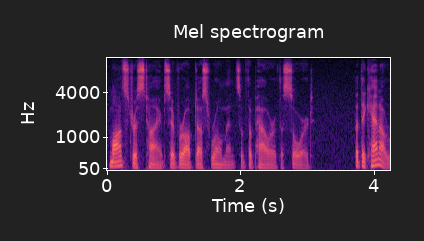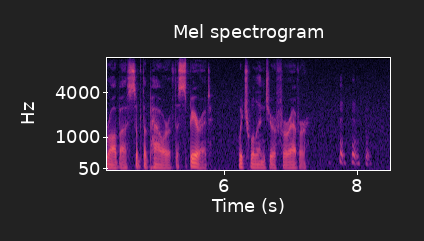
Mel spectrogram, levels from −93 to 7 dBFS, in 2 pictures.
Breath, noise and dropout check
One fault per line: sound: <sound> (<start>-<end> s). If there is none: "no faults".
sound: laugh (7.6-8.2 s)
